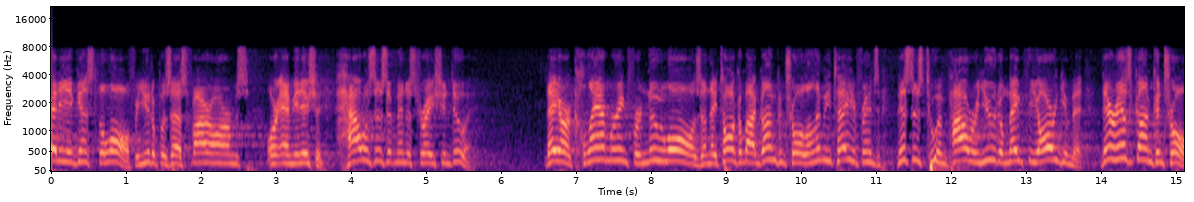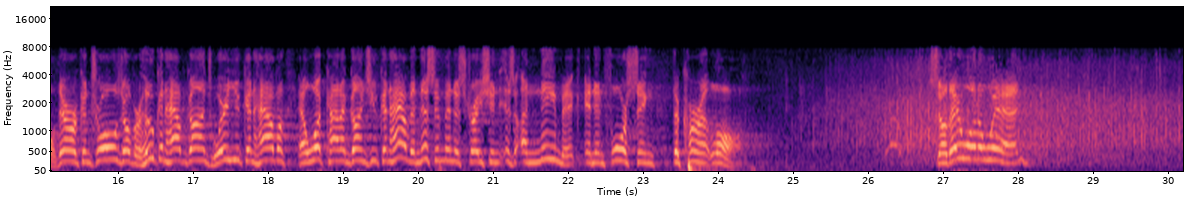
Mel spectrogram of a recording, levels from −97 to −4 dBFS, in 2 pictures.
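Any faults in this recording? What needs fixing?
Nothing needs fixing: the audio arrives intact through the WebRTC call path, with only the ordinary coding character of a G.722 link at 64 kbps.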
